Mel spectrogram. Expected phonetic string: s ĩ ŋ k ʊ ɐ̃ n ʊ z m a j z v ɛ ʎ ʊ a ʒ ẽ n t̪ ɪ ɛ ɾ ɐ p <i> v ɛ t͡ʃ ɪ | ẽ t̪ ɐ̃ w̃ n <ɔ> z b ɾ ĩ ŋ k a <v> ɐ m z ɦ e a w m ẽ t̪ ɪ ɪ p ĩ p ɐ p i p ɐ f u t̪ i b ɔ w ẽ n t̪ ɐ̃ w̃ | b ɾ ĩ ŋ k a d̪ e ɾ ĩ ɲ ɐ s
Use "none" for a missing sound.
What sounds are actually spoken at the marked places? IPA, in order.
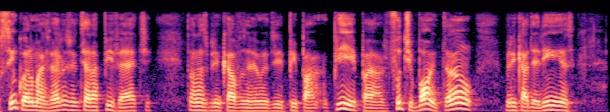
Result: i, ɔ, v

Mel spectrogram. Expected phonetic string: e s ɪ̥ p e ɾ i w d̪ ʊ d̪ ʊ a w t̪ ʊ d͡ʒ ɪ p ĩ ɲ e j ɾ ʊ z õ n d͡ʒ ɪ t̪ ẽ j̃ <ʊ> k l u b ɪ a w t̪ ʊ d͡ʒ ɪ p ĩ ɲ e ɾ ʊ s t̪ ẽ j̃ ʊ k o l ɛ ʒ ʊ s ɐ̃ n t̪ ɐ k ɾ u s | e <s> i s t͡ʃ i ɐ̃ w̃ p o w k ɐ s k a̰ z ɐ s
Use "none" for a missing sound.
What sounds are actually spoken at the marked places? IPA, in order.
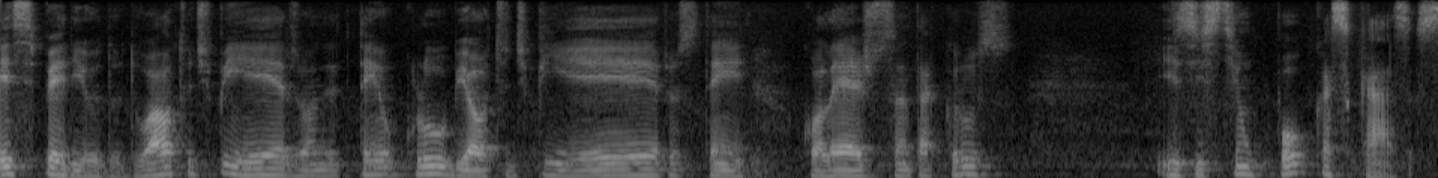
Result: ʊ, z

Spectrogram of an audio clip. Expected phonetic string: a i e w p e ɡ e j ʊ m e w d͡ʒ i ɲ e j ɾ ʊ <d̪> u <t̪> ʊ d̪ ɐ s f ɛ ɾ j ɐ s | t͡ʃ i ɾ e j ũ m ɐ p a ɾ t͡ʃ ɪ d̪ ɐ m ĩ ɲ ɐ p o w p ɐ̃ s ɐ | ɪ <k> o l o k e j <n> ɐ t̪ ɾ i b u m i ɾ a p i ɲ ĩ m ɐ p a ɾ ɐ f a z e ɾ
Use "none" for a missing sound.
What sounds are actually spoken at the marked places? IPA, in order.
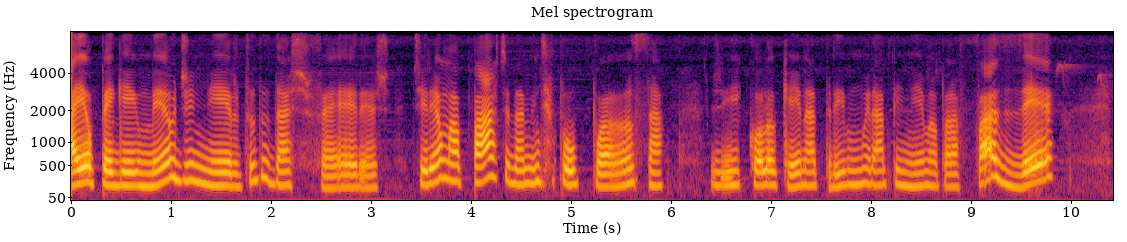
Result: t̪, d̪, k, n

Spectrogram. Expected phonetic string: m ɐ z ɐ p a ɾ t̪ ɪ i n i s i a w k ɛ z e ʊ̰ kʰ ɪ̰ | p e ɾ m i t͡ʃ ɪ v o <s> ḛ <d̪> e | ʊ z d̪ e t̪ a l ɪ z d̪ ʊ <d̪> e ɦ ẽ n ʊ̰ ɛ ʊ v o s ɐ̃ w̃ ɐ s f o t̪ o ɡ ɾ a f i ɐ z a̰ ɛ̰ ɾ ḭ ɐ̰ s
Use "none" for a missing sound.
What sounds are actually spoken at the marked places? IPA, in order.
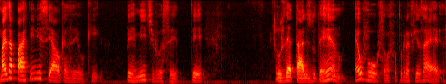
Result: s, t̪, t̪

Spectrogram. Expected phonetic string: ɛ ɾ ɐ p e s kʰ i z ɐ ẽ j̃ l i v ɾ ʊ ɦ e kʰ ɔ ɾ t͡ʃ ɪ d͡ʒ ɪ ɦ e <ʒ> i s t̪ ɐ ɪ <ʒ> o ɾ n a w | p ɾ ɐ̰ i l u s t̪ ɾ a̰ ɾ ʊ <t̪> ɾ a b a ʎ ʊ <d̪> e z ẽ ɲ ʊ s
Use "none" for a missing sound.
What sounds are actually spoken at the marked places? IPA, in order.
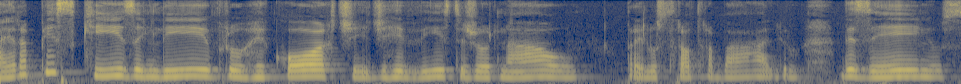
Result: v, ʒ, t̪, d̪

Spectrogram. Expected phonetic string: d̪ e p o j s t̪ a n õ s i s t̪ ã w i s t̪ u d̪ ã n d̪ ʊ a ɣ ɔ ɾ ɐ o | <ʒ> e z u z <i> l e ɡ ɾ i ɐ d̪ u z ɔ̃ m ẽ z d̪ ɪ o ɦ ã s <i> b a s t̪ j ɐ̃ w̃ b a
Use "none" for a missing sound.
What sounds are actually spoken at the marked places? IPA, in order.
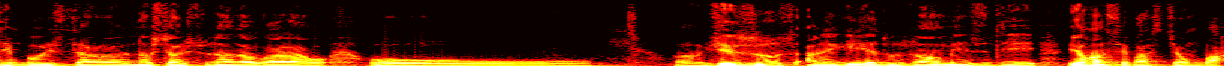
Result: ʒ, a, e

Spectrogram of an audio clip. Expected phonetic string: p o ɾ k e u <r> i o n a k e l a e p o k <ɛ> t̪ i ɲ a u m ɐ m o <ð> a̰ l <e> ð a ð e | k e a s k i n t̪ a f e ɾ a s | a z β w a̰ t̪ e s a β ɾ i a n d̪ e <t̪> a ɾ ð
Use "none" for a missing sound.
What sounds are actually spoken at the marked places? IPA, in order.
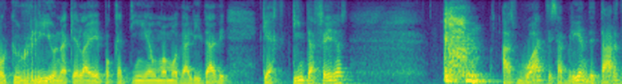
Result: r, a, ð, i, t̪

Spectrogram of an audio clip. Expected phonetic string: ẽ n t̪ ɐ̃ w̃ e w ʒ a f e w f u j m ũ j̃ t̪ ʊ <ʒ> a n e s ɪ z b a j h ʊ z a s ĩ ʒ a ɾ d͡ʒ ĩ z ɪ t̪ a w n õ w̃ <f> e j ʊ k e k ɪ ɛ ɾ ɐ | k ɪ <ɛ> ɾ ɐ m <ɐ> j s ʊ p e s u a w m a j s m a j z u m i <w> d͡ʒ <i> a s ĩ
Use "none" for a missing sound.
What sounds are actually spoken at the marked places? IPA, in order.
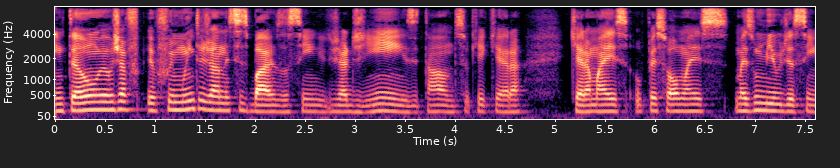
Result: ʒ, s, ɛ, a, w, ɪ

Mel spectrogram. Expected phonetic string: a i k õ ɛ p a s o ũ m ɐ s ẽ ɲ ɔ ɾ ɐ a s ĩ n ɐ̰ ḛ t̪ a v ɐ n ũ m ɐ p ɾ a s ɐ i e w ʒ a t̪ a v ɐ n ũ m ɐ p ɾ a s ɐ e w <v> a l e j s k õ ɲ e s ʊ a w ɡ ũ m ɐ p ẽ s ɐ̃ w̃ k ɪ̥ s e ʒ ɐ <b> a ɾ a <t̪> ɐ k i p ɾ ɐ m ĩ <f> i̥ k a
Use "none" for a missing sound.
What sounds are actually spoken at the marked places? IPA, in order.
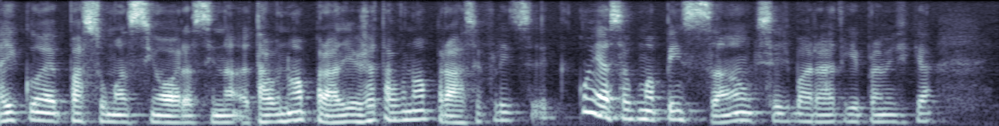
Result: f, b, t̪, f

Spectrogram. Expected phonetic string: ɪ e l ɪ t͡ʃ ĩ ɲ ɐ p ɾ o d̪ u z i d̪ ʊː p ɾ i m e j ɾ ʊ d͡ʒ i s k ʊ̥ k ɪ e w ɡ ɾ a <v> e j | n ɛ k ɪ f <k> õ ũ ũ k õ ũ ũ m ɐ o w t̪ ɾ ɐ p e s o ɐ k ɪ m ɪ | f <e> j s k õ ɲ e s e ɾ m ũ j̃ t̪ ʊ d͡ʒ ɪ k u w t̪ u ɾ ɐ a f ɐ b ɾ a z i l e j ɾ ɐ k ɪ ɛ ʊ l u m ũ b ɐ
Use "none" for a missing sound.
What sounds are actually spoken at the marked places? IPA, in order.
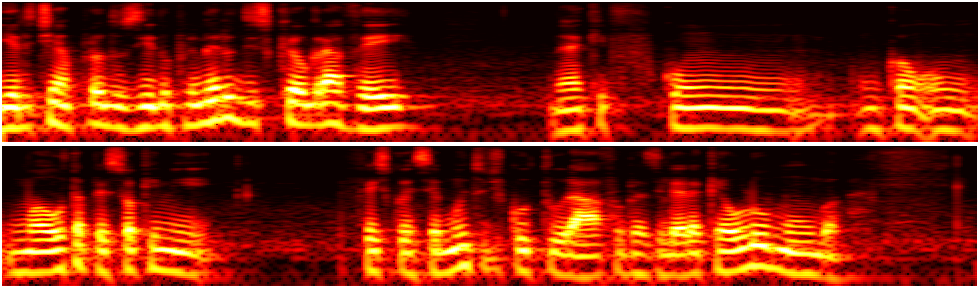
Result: v, k, e

